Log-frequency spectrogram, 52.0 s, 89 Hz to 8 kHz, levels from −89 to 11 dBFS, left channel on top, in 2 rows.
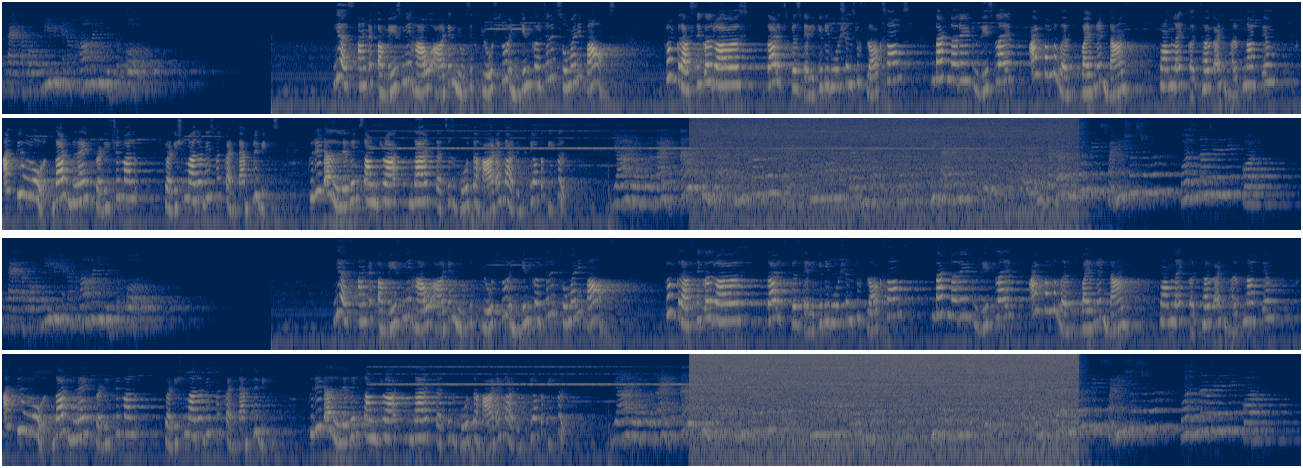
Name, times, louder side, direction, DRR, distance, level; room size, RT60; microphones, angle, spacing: voice 1, 0.1-2.8 38.1-51.1, left 1 dB, 30° left, 1.6 m, -48 dB
voice 2, 6.6-12.2 13.3-14.9 15.3-18.1 18.6-20.3 20.5-22.5 23.2-25.5 26.0-28.7 29.2-31.3 32.1-37.3, left 6 dB, 50° left, 0.3 m, -33 dB
sound 1, 33.3-46.9, equal, 80° right, 4.3 m, -55 dB
sound 2, 39.7-47.5, right 13 dB, 45° right, 0.3 m, -37 dB
16.5 x 15.5 x 4.0 m
head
